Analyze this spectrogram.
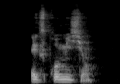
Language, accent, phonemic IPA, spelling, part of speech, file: French, France, /ɛk.spʁɔ.mi.sjɔ̃/, expromission, noun, LL-Q150 (fra)-expromission.wav
- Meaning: expromission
